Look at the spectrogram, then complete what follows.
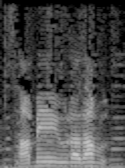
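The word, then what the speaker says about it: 早明浦ダム: ますので、まあ、それでも茹で続けるんですけど、そのね、サメウラダムがですね、枯渇しないように台風が来てくれるとすごくラッキーだったりするんです。はい。まあね、一体サメウラダムとはどんなものかっていうのはですね、画像で検索していただければわかります。はい。サメウラダム。早い明るい浦のダムと書いてサメウラダムっていうのがあります。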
